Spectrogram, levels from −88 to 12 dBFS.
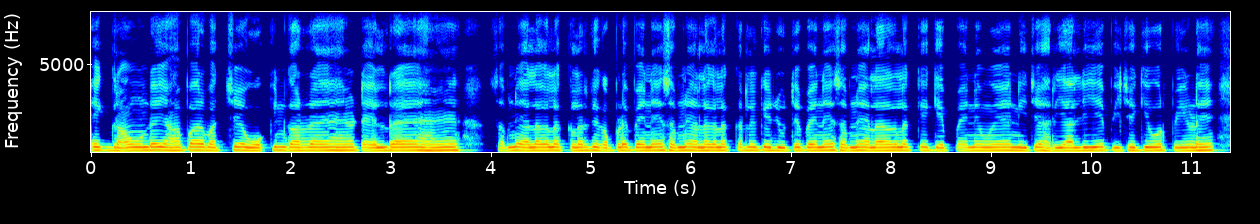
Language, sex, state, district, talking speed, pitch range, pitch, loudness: Hindi, male, Bihar, Sitamarhi, 220 wpm, 170-175 Hz, 170 Hz, -15 LUFS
